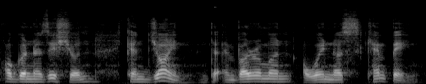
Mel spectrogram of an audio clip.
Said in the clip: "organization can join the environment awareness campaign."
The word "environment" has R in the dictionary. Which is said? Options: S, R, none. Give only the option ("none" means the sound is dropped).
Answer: R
